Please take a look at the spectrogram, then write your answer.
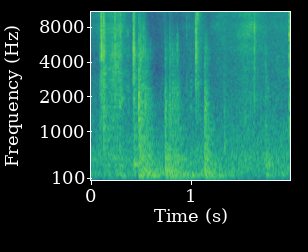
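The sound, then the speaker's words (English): A window rattles in its frame as a bird batters at it from outside trying to get in: a string of sharp, irregular knocks and clatters; no one speaks. “Nat, the window. See to it. It's rattling.”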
